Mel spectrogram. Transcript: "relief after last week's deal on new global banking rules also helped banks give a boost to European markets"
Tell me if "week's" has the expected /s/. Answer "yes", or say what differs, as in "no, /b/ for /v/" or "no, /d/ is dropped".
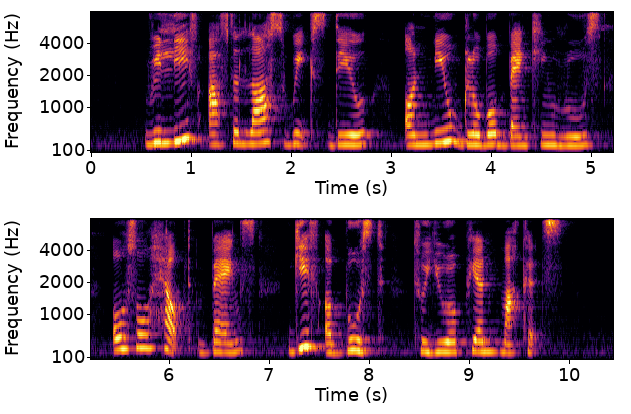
yes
